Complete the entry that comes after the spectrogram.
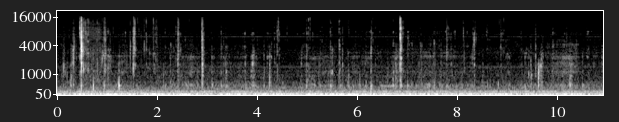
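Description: Close-up chewing and biting of rotisserie chicken, with wet mouth smacks and small irregular clicks and a sharp click about half a second in, over a steady low hum.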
